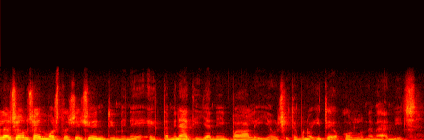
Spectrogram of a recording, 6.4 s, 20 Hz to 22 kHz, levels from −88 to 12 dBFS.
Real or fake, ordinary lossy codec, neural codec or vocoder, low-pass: real; none; none; none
